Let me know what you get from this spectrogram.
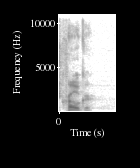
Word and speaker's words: Kroger: It's pronounced Kroger. – What'd I say? – Kroger's. – Ain't no apostrophe S? – There's no S at all.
